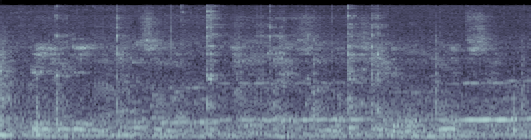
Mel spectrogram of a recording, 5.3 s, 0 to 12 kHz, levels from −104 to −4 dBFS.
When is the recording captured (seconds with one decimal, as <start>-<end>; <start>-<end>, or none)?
0.0-2.6; 3.9-5.3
